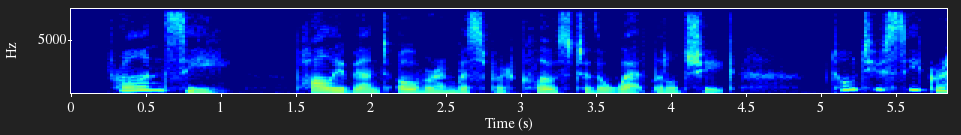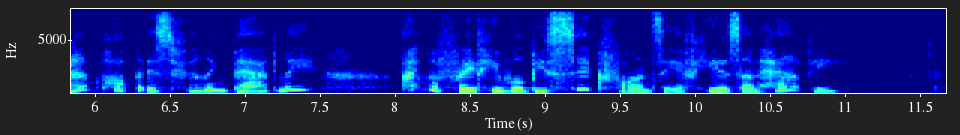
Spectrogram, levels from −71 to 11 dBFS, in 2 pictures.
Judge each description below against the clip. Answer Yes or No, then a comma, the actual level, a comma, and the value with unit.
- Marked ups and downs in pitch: Yes, wide, 6.8 semitones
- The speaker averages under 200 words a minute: Yes, average, 155 wpm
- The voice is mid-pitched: No, very high, 250 Hz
